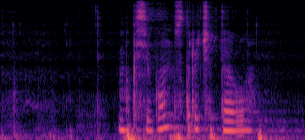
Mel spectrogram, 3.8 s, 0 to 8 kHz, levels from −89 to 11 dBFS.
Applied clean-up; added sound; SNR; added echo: none; none; none; reverberation time 0.9 s.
